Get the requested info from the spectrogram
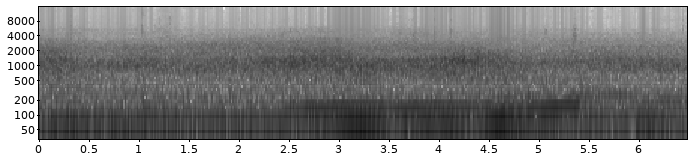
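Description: Car engine and road noise heard from inside the moving car. About three seconds in the engine note rises as the car accelerates, holds, dips briefly, and rises again near the end.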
